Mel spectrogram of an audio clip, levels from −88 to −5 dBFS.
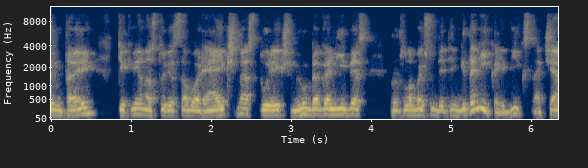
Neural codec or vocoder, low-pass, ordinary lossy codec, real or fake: none; 9.9 kHz; MP3, 96 kbps; real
